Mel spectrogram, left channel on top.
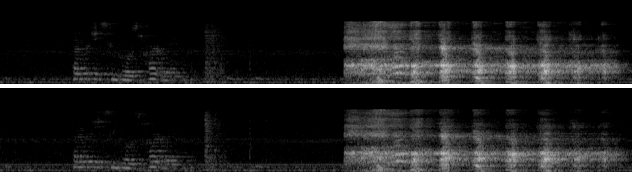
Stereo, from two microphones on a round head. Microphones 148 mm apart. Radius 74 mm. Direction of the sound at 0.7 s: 65° left (ahead or behind).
